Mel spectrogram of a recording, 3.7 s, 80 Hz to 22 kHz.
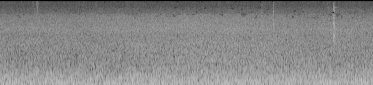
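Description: Ocean waves in the submarine game Silent Hunter 3, a dense, unbroken roar of surf and wind that washes steadily and loudly throughout, with no voices.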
